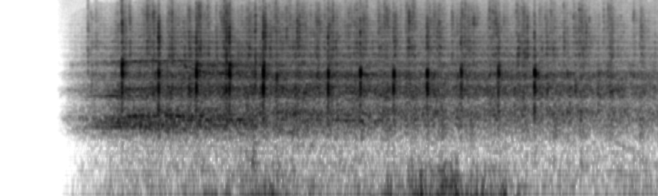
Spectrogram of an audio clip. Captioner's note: applause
